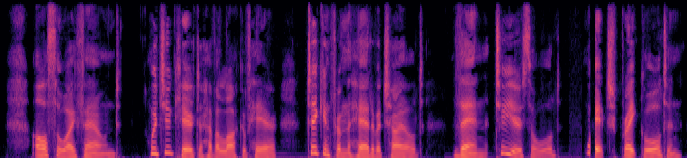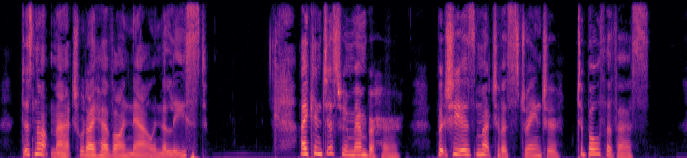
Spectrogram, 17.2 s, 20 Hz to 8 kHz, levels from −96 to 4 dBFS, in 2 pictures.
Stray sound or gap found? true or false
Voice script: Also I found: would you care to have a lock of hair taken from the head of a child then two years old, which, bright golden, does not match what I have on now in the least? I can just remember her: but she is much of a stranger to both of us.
true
